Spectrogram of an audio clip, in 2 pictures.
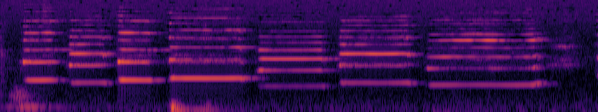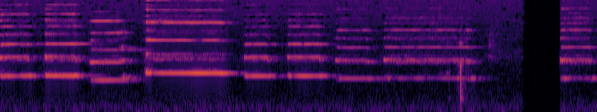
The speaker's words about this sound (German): vielen Dank für deine Blockflötenkünste.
